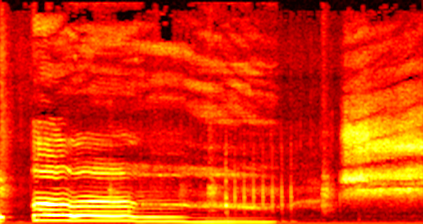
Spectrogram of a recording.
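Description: A girl's voice holding one long hummed note for about two and a half seconds, its pitch stepping gradually lower. A short hiss follows near the end.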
